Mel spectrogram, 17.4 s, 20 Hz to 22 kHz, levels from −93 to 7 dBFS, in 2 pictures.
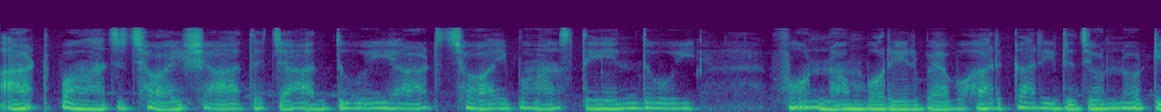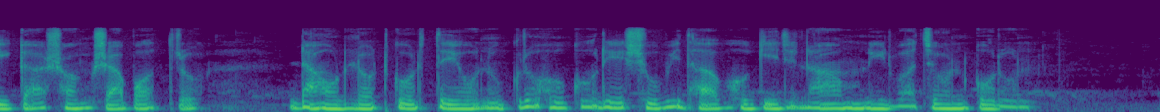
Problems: constant background noise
